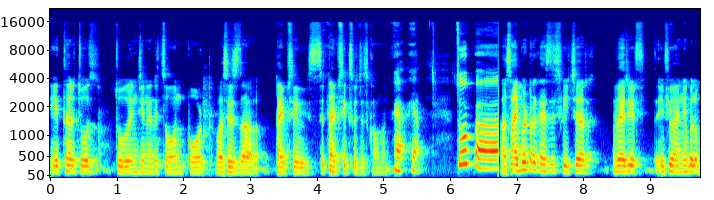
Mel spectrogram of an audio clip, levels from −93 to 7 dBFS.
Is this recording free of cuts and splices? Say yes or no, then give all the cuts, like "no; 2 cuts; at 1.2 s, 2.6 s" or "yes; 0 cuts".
no; 1 cut; at 6.7 s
